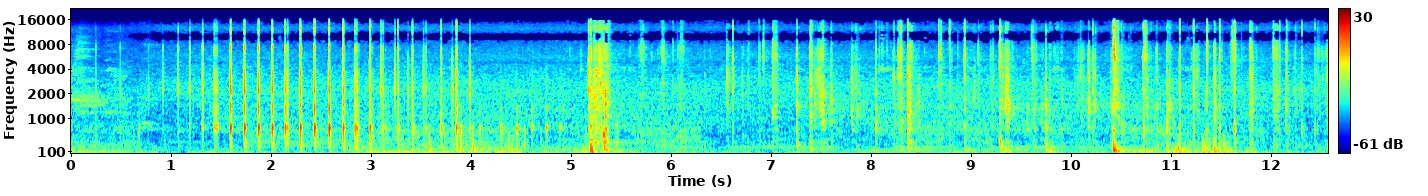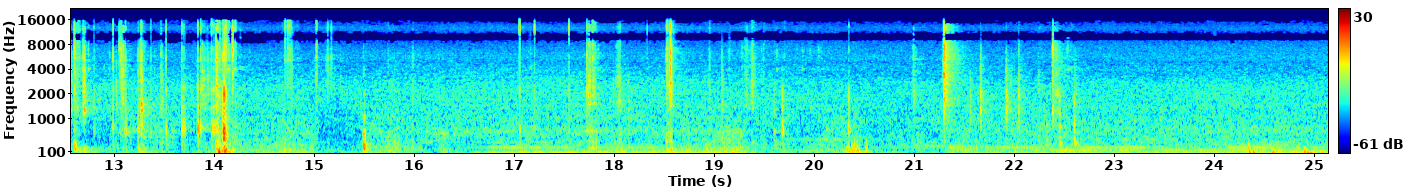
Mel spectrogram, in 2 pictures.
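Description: Small bell on a cat's collar jingling as the cat moves: a fast, regular run of jingles about a second in, then scattered single jingles and clicks.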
